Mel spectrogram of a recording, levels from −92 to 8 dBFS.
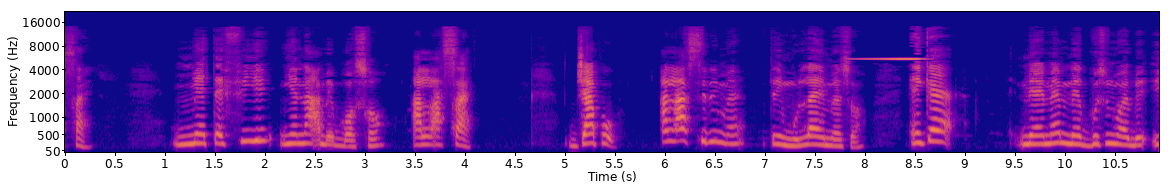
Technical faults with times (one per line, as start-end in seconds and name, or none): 0.00-10.94 Vorbis compression
7.82-8.78 loudspeaker feedback squeal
